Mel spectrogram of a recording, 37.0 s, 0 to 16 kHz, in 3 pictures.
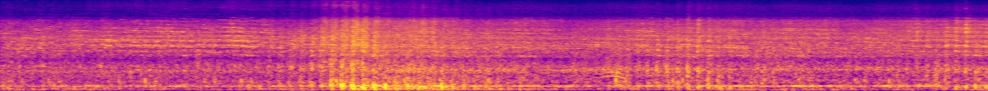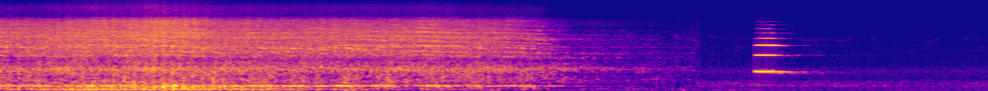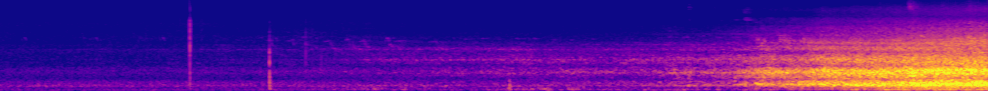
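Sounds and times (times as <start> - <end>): train wheels rumbling on rails: 0.0 - 20.3, 29.3 - 37.0.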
